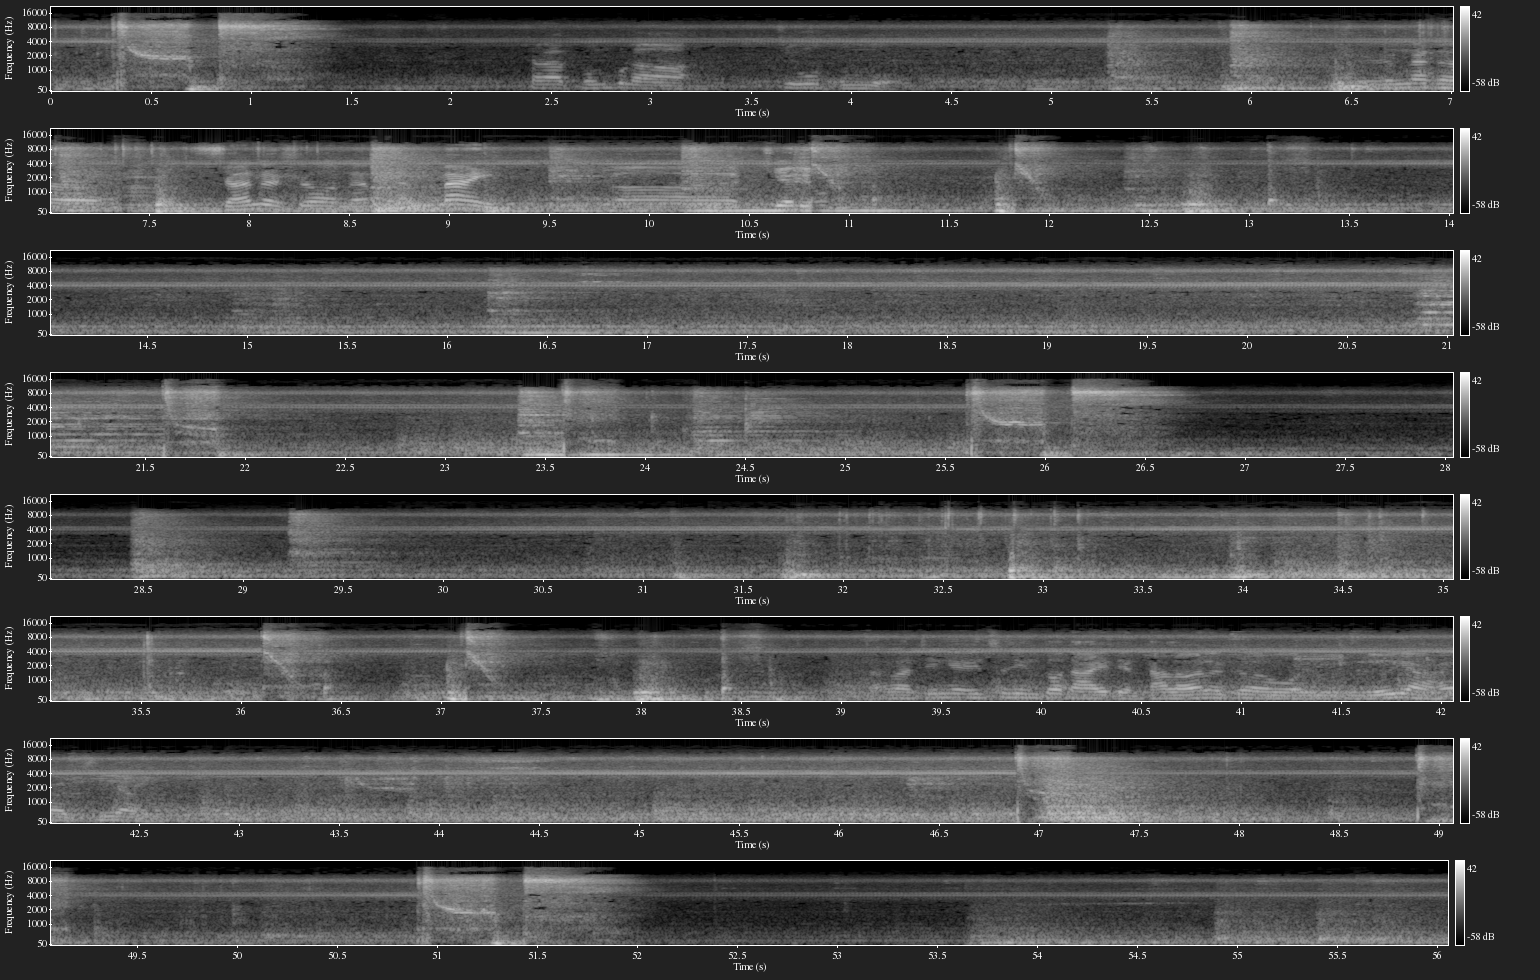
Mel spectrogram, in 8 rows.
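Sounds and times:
machine high-pitched whine: 0:00.0 - 0:56.0
sharp air hisses: 0:00.3 - 0:01.5, 0:25.6 - 0:26.7, 0:36.1 - 0:37.5, 0:48.9 - 0:49.3, 0:50.9 - 0:52.1.

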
